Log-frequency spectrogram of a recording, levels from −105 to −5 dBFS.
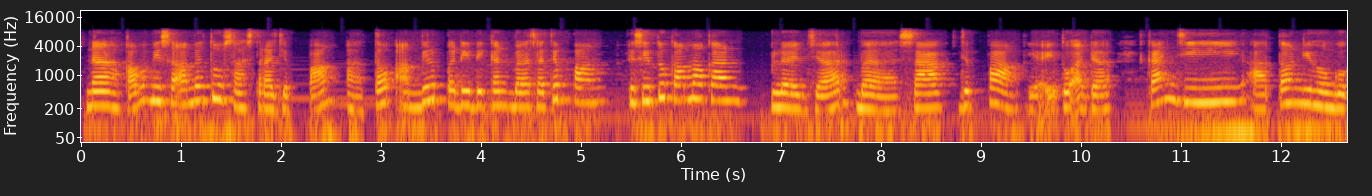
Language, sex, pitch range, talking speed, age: Indonesian, female, 210-285 Hz, 115 wpm, 20-39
